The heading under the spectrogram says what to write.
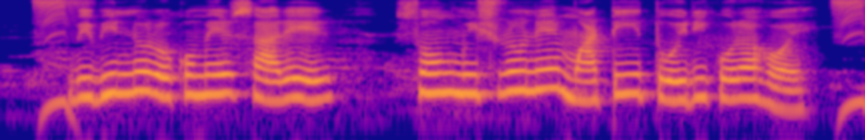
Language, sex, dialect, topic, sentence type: Bengali, female, Standard Colloquial, agriculture, statement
